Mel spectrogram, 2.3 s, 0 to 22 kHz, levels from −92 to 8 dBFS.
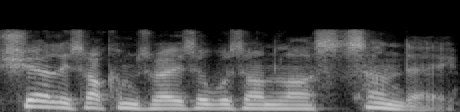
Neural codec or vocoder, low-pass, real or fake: none; 7.2 kHz; real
